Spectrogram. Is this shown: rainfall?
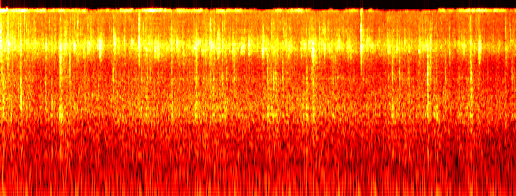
yes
